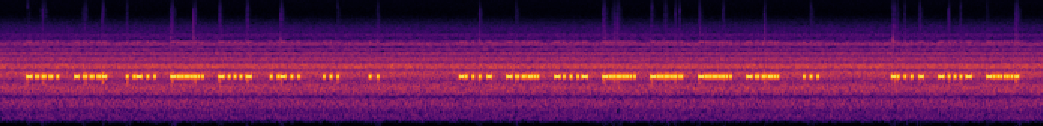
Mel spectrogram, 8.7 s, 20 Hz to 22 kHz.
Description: Hellschreiber (Feld-Hell, 122.5 baud), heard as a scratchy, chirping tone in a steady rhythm, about 1850 Hz. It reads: PATENT-, URHEBER- UND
